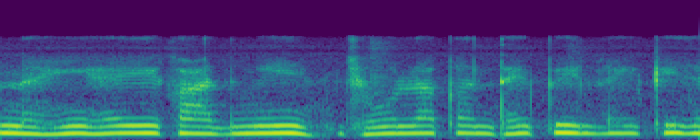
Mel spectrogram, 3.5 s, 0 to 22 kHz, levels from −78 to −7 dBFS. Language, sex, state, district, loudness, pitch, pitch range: Hindi, female, Uttar Pradesh, Jyotiba Phule Nagar, -18 LUFS, 205 Hz, 200-210 Hz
